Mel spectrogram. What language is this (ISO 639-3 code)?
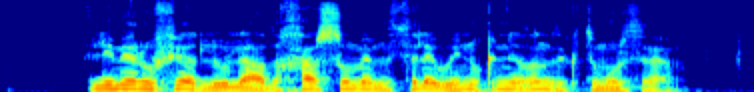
kab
